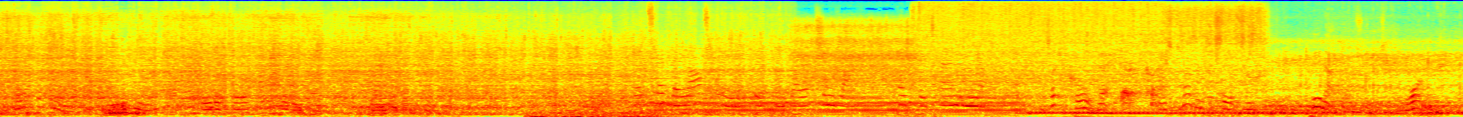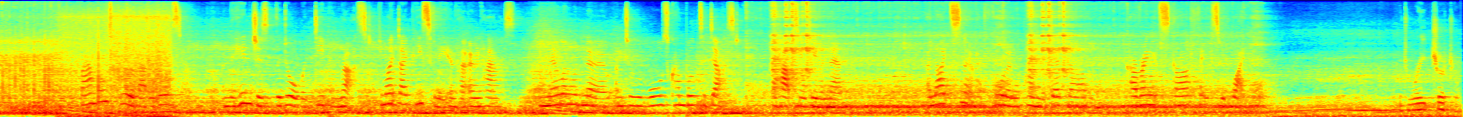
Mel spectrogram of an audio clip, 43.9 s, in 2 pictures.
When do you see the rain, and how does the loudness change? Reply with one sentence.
The rain can be heard from 0.0 to 24.6 s, at a steady volume.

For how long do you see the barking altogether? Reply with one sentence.
The barking can't be heard in this clip.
